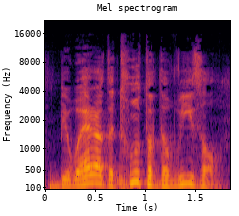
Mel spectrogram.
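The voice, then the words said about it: Poor put-on German accent. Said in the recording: “Not a very good German accent”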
